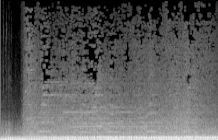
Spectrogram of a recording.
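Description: Submarine engine sound effect: a steady low rumble with a constant drone as the small sub cruises underwater.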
